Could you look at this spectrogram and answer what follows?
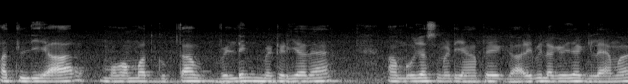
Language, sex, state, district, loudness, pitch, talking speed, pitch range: Hindi, male, Bihar, West Champaran, -17 LUFS, 145 Hz, 160 wpm, 140-150 Hz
